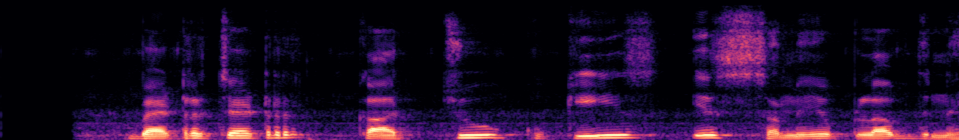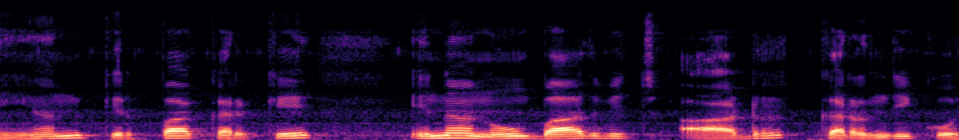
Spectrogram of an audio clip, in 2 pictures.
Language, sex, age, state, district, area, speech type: Punjabi, male, 30-45, Punjab, Rupnagar, rural, read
